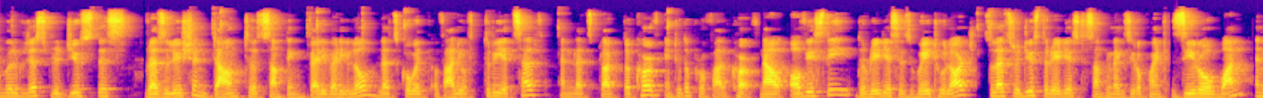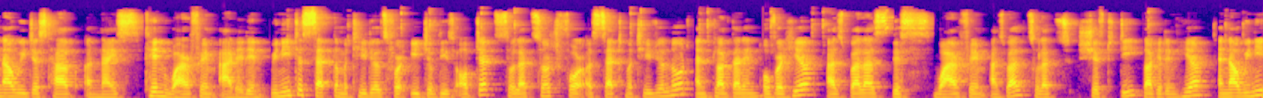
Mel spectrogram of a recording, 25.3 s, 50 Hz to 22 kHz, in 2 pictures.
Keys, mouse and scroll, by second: 3.6 click, 5.6-6.8 drag, 9.8-11.9 drag, 15.2 ctrl+middle click, 15.8 middle click, 16.7 click, 17.5 click, 18.2 shift+a, 20.8 click, 23.4 shift+d, 24.7 ctrl+middle click, 25.1 middle click.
